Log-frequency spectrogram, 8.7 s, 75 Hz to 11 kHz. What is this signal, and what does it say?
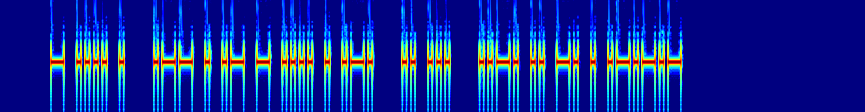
Morse code, heard as a keyed tone, about 28 wpm, 700 Hz. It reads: THE WEATHER IS FINE.
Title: Sentences from Top 800 Words 28wpm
